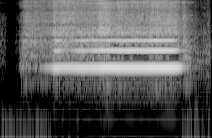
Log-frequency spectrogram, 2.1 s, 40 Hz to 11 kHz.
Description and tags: Sax Soprano - F5 - bad-richness bad-timbre
Part of the Good-sounds dataset of monophonic instrumental sounds.
instrument::sax_soprano
note::F
octave::5
midi note::65
good-sounds-id::5861
Intentionally played as an example of bad-richness bad-timbre
F5, multisample, good-sounds, sax, single-note, neumann-U87, soprano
